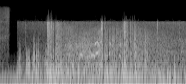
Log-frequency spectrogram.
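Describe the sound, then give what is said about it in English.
Giant bombs explode in heavy, deep blasts, several booming bursts rolling into one another in a loud, continuous roar. “So in response, they dropped giant bombs on them.”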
